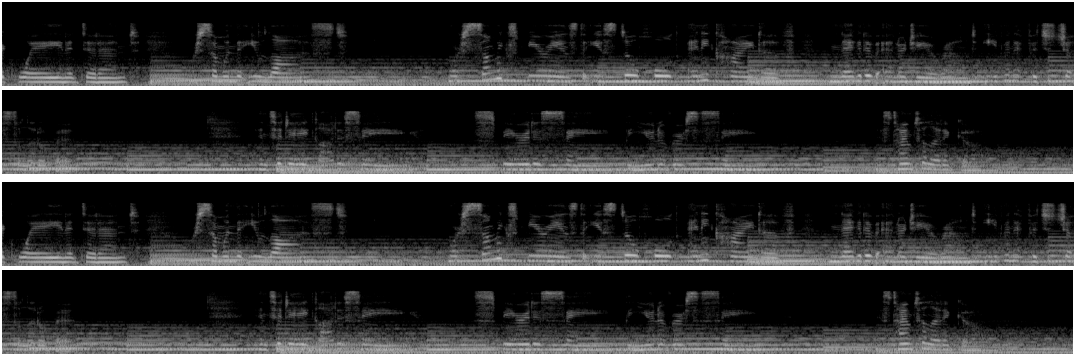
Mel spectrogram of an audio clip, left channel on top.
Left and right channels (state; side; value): noise; right; hum, 25 dB below the sound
